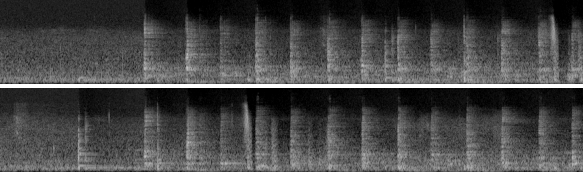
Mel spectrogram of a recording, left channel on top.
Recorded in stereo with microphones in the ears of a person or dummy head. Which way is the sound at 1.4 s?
45° left (ahead or behind).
